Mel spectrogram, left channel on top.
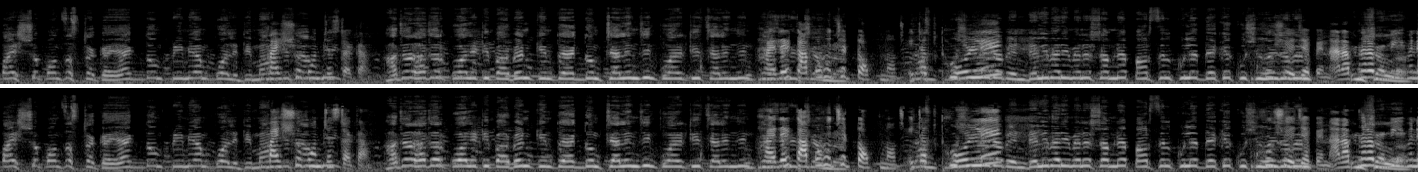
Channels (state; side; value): normal; both; correlation 0.46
